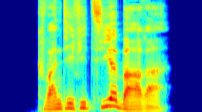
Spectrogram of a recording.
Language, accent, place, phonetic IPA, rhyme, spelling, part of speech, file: German, Germany, Berlin, [kvantifiˈt͡siːɐ̯baːʁɐ], -iːɐ̯baːʁɐ, quantifizierbarer, adjective, De-quantifizierbarer.ogg
- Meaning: inflection of quantifizierbar: 1. strong/mixed nominative masculine singular 2. strong genitive/dative feminine singular 3. strong genitive plural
